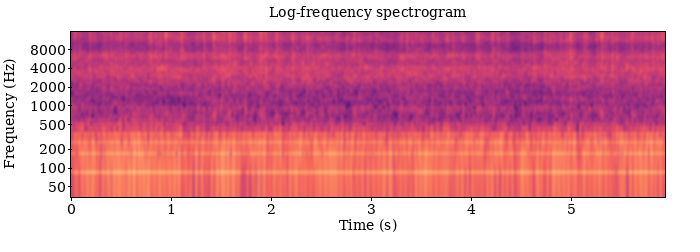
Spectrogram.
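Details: 1985 Chevrolet S10, 2.8 carbureted two-barrel V6, 4-speed automatic, transmission not yet installed, almost 60 psi oil pressure; rough idle with rapid, regular clattering knock, steady throughout; origin unknown, not yet checked.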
